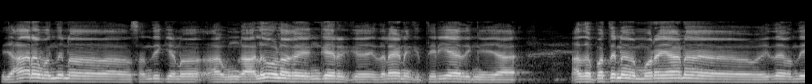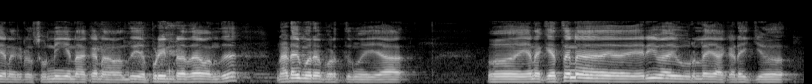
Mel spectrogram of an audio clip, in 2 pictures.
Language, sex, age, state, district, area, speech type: Tamil, male, 60+, Tamil Nadu, Tiruchirappalli, urban, spontaneous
